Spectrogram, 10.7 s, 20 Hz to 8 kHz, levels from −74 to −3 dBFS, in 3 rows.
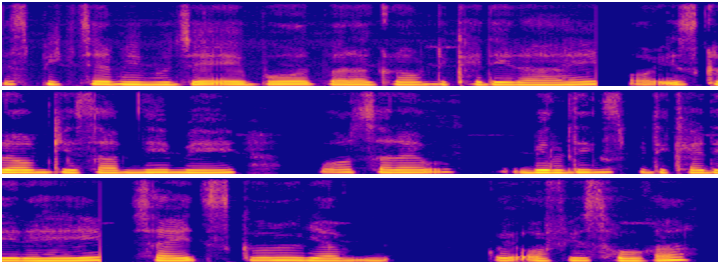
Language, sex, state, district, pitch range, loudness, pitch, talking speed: Hindi, female, Nagaland, Kohima, 205-230 Hz, -17 LUFS, 215 Hz, 180 wpm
